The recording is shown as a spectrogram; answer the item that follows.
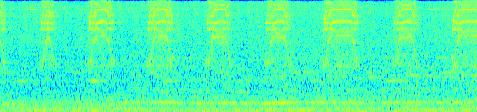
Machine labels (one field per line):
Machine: slide rail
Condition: normal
